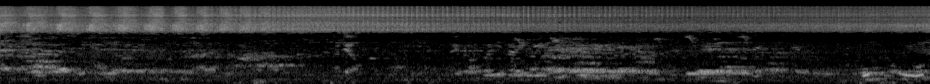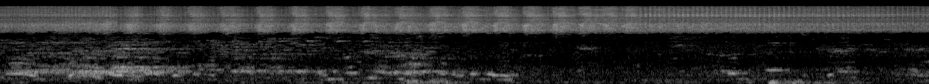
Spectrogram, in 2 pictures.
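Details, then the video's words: Indian cicada calling in the jungle: a dense, shrill high-pitched buzz pulsing roughly three times a second throughout, with faint lower chirps and murmurs underneath. "Noise of Indian cicada in jungle"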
